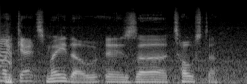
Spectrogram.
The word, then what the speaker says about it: Towcester: Towcester. It's like Towcester, and it's Wait, pronounced yeah, and it's Yeah. pronounced toaster. Toaster.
